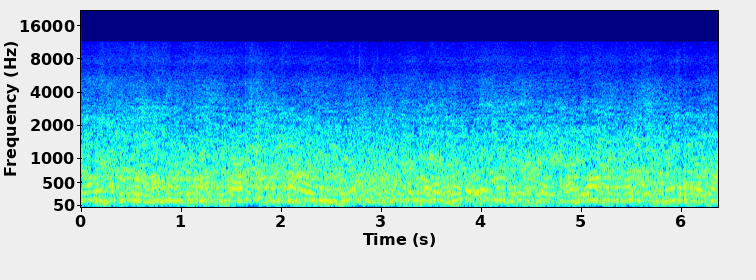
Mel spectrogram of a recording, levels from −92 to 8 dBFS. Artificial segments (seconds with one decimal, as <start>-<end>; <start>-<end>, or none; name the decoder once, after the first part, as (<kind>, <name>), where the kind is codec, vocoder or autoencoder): 0.0-2.7 (codec, SNAC); 3.2-6.4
